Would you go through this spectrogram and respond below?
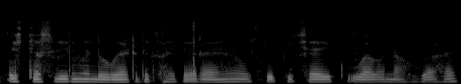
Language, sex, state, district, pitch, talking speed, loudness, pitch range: Hindi, male, Uttar Pradesh, Budaun, 120 Hz, 205 wpm, -43 LUFS, 115-125 Hz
